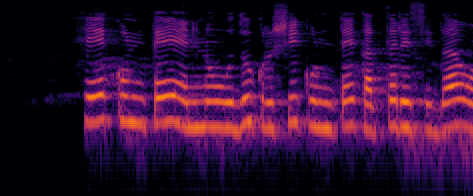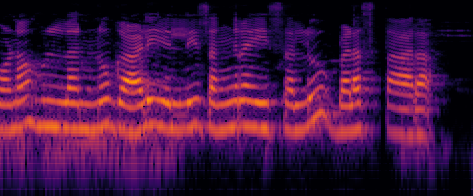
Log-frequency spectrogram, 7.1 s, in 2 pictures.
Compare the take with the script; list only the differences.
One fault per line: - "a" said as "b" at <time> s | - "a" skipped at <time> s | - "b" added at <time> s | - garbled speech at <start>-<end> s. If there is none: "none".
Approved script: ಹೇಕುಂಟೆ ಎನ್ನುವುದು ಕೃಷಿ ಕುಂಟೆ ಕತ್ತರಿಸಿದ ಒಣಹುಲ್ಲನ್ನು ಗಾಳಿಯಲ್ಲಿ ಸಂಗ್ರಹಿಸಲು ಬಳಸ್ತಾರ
none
